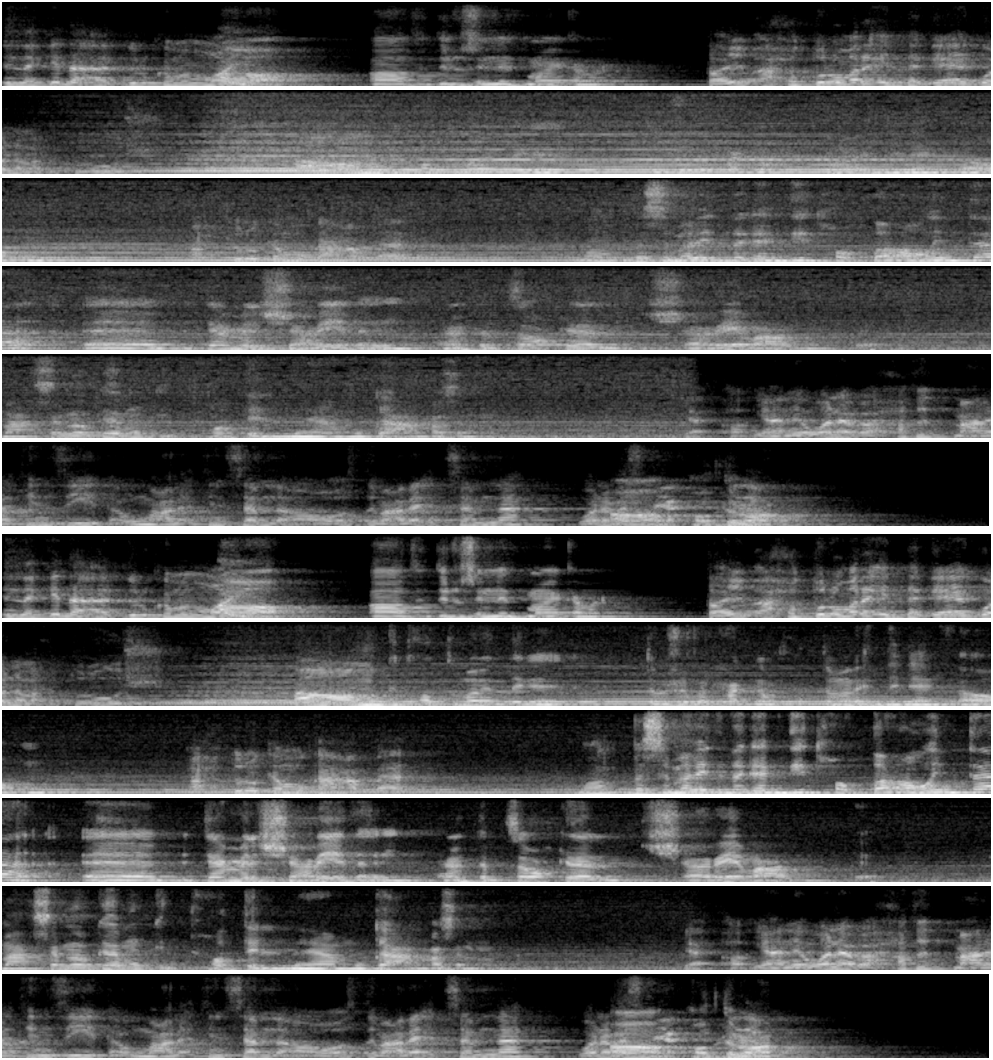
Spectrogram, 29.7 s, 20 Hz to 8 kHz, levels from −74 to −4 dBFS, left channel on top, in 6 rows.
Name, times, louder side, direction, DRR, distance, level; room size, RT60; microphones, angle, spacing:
voice 1, 0.0-1.3 3.5-5.7 10.8-12.0 23.2-28.6, right 2 dB, 25° right, 5 dB, 1.5 m, -23 dB
voice 2, 1.1-1.4 1.8-3.0 6.4-7.8 8.2-10.1 12.7-19.2 19.8-22.3 27.8-28.6, right 2 dB, 55° right, 6 dB, 1.8 m, -19 dB
sound 1, 5.2-13.7, left 4 dB, 55° left, 1.5 m, -23 dB
sound 2, 6.0-23.3, left 2 dB, 75° left, 1.8 m, -35 dB
28.5 x 17.5 x 7.1 m, 1.1 s
head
